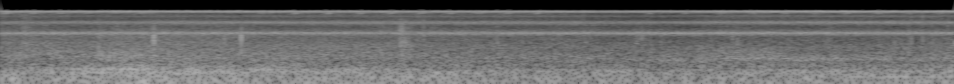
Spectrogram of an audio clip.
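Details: Forest insects keep up an unbroken high-pitched buzzing in layered steady tones, with a few brief clicks and a soft low rumble beneath.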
